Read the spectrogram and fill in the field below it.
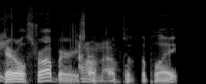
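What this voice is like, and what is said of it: Baseball announcer voice. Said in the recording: “I love baseball announcer voice”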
